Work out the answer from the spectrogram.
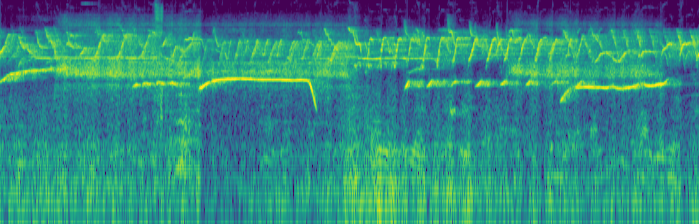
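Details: Competing oriental white-eyes at a singing contest give fast, high, chattering trills mixed with long, clear, level whistles that drop sharply at the end. A crowd of birds sings at once.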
